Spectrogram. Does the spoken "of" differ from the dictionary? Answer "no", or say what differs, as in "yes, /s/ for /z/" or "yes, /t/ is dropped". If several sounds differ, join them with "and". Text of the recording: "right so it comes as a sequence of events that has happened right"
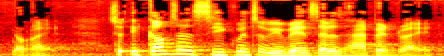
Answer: no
